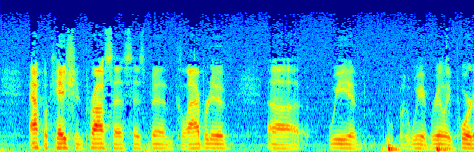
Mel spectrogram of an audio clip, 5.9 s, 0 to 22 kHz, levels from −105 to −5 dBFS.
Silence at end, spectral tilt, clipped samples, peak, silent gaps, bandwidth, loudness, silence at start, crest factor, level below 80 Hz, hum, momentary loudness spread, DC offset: 0 s; -6 dB/octave; under 0.1%; -4 dBFS; none; 15 kHz; -27 LUFS; 0 s; 24 dB; -40 dBFS; none; 13 LU; under 0.1%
